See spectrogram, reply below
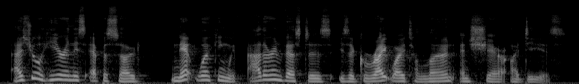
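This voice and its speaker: A man reads his podcast's welcome in a polished, announcer-like way. His voice sits a little high and carries a gravelly fry. A faint music bed plays behind him. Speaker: podcast host. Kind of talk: scripted intro, then interview questions.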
